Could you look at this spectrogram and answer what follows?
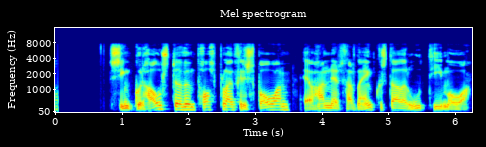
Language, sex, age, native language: Icelandic, male, 30-39, Icelandic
